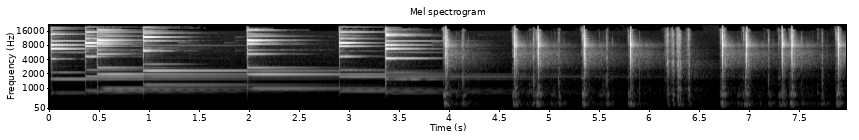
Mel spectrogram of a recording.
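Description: An instrumental song intro made with the Vocaloid Kagamine Rin/Len software: bright, bell-like chimed notes ring out and sustain, then a crisp typewriter-style clacking beat takes over, tapping in a quick, steady rhythm with no voice.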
